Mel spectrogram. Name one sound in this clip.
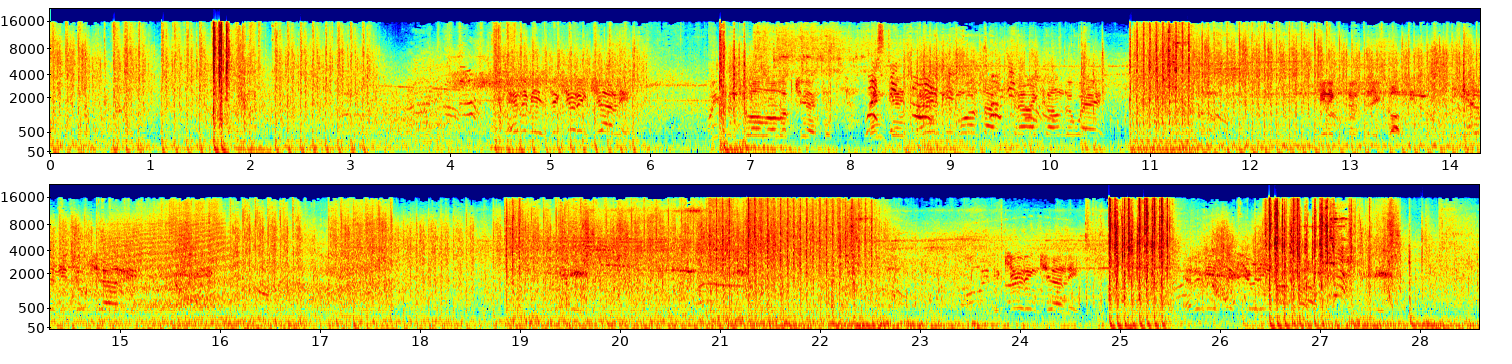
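Rifle shots crack sharply, one after another.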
